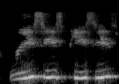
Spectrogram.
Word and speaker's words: Reese's Pieces: We have Pop Rocks, Milk Duds, Payday, Razzles, Nerds, Crunch, Mike and Ike's, Mounds, Reese's Pieces, which is how you pronounce it, and Charleston Chew.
